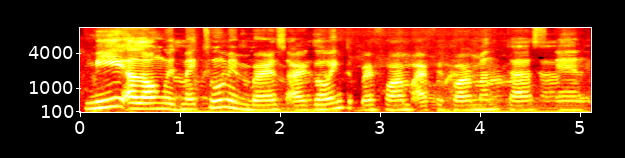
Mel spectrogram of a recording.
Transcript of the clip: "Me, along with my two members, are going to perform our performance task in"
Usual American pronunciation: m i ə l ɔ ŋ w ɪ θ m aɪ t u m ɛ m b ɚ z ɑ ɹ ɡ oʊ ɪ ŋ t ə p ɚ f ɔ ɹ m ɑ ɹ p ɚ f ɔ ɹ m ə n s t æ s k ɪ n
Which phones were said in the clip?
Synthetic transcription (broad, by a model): m i ə l ɔ ŋ w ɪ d m aɪ t u m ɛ m b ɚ s ɑ ɹ ɡ oʊ ɪ ŋ t ə p ɚ f ɔ ɹ m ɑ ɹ p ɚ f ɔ ɹ m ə n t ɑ s ɪ n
